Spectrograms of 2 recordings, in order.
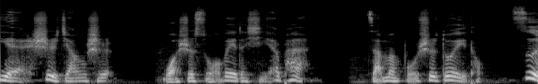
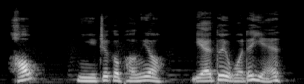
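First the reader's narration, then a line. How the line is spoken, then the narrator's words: Laughing. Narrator (Chinese): 莫凡也笑了，说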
